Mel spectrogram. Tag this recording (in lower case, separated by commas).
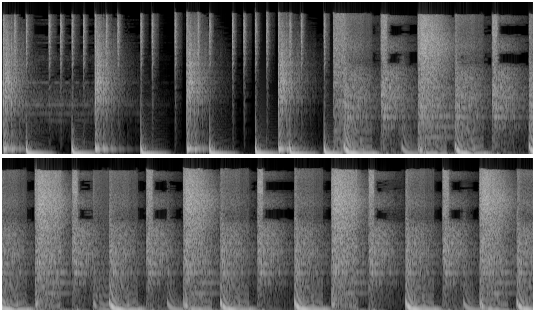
drum machine, musical instrument, music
